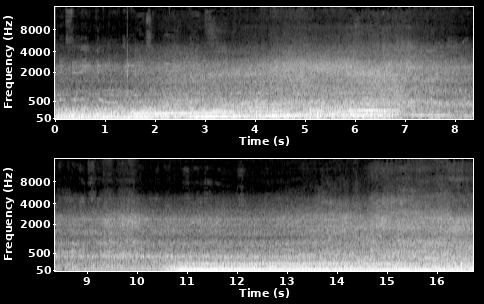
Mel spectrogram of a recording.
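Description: Car engine and road noise heard from inside the cabin. The engine note climbs for several seconds, drops back about seven seconds in, then comes back louder and steady from about eleven seconds in.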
